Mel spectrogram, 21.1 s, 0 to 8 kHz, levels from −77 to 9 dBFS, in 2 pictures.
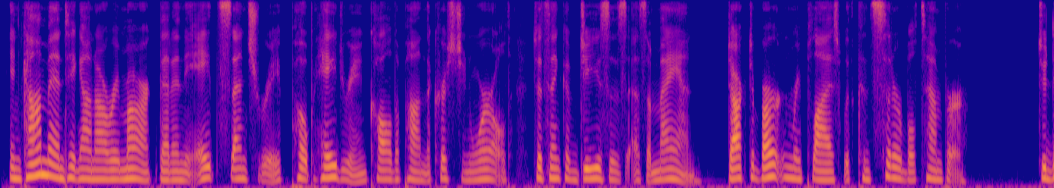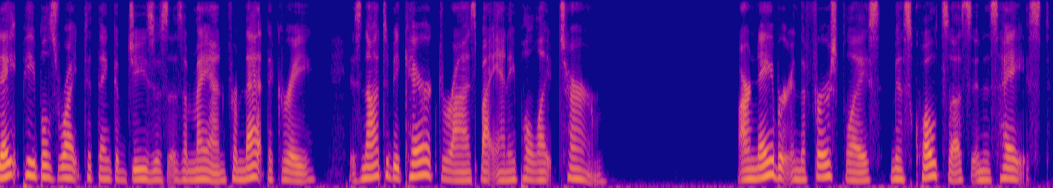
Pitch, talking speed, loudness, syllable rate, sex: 150 Hz, 180 wpm, -21 LUFS, 5.4 syllables/s, female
